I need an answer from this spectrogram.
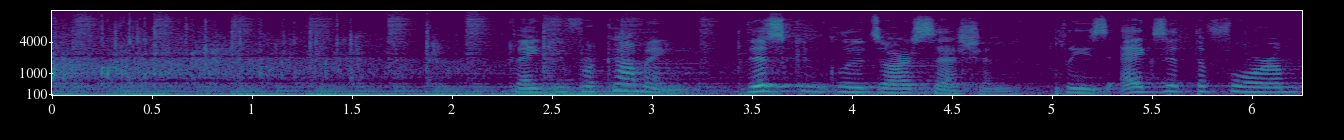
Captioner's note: applause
